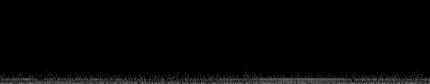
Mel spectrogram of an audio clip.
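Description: Faint steady low hum with a few light, scattered ticks from a stylus on a tablet screen as a line is drawn.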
